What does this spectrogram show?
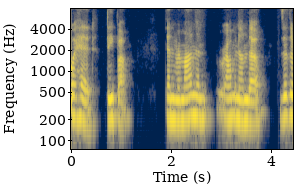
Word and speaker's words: Ramananda: also superficial go ahead deeper then remind them ramananda is that the right way to say it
